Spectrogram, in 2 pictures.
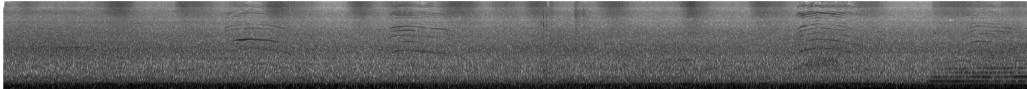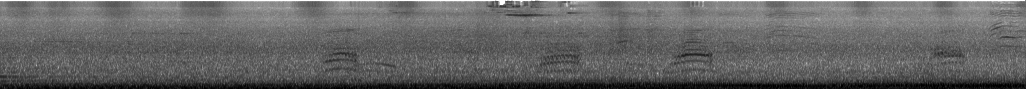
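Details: Stray mother cat with her three little kittens, being played with: thin, high arching meows come in scattered bursts, a few clustered near the middle and more toward the end, over a constant loud low rumble like nearby traffic.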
